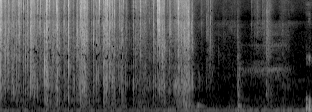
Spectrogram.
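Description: Foil baseball card packs being torn open several at once, crinkling and crunching loudly up close for about three seconds before trailing off into faint handling rustles.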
